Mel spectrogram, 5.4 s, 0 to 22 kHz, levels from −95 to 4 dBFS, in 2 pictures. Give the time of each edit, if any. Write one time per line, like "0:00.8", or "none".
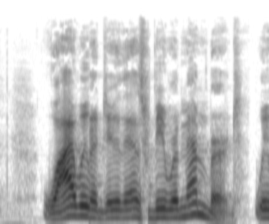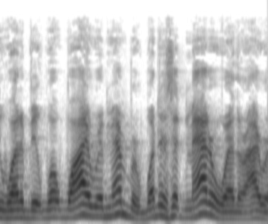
0:00.9
0:01.5
0:02.5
